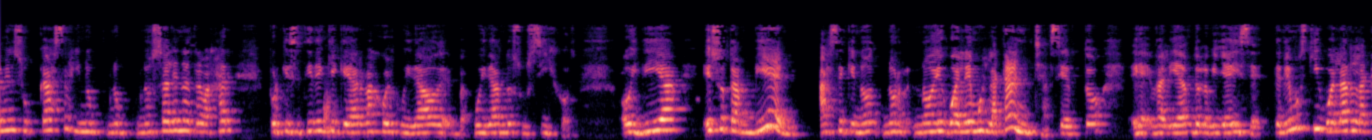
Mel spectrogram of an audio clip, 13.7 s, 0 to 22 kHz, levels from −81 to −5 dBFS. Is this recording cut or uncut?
cut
